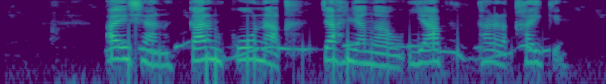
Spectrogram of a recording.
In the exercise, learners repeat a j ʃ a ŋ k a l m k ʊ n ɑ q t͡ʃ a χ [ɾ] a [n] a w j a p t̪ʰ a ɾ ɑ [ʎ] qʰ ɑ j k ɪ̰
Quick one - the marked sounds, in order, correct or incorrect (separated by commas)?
incorrect, incorrect, incorrect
